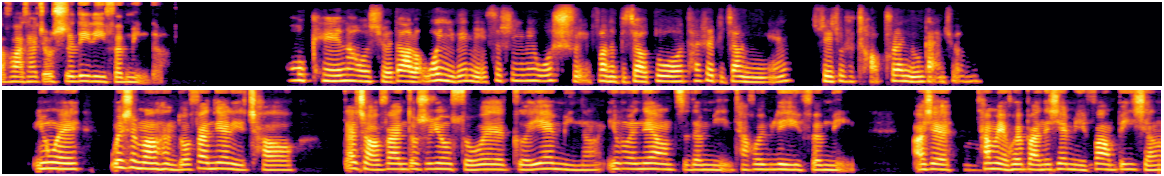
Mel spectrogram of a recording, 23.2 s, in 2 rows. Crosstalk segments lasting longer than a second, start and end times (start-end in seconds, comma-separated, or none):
none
